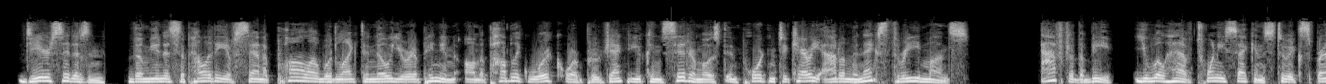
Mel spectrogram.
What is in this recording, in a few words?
English Political Municipality Survey; massive calls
